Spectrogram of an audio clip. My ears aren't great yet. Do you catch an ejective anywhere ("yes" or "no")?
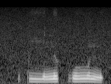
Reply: no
